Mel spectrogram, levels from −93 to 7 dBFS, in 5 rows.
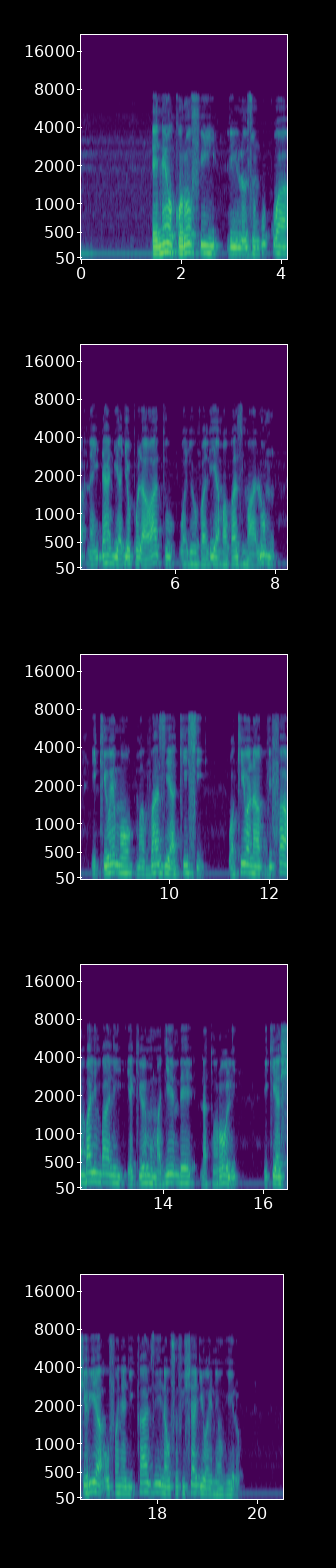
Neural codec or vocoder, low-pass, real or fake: codec, 16 kHz, 16 kbps, FunCodec, trained on LibriTTS, 50 frames a second; 7.2 kHz; fake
